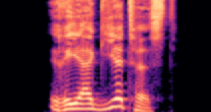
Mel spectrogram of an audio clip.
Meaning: inflection of reagieren: 1. second-person singular preterite 2. second-person singular subjunctive II
- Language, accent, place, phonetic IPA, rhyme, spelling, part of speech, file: German, Germany, Berlin, [ʁeaˈɡiːɐ̯təst], -iːɐ̯təst, reagiertest, verb, De-reagiertest.ogg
